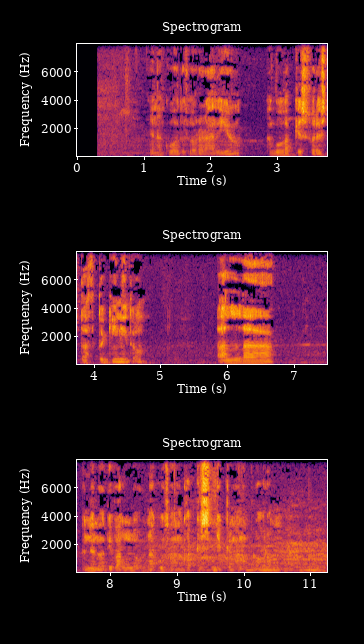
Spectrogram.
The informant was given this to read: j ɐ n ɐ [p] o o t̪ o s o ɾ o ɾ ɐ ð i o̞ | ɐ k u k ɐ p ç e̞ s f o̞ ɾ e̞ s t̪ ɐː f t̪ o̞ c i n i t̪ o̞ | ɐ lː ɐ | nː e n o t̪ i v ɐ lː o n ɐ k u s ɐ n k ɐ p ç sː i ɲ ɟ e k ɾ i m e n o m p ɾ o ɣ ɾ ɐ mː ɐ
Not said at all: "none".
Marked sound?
k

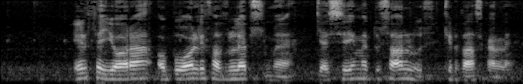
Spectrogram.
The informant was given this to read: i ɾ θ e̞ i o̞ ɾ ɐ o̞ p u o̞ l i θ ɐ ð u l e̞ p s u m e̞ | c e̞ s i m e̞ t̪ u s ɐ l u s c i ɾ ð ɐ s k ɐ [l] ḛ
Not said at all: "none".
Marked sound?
l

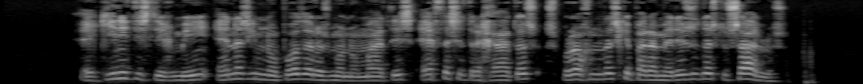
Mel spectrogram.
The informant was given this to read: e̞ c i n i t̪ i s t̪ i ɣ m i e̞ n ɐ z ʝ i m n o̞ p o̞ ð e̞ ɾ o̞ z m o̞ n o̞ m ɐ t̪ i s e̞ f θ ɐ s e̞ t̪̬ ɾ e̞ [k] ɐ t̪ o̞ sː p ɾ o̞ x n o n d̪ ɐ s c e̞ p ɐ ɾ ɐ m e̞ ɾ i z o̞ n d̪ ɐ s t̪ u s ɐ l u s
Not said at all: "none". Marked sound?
x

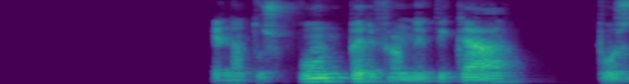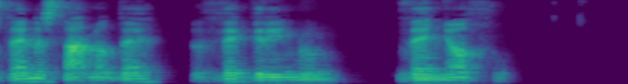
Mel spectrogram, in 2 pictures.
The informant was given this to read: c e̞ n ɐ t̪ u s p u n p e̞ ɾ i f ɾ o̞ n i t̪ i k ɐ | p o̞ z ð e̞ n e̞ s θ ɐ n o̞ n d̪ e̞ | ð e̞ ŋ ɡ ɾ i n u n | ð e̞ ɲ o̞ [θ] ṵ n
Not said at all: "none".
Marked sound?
θ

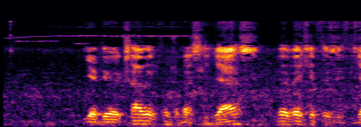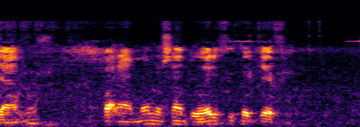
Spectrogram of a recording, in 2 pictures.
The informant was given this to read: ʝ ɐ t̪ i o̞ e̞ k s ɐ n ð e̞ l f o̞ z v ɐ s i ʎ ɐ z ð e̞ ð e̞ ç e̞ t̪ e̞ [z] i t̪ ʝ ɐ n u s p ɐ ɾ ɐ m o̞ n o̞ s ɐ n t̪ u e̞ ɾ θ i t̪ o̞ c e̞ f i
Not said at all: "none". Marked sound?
z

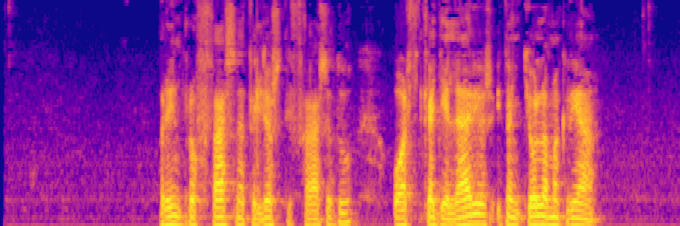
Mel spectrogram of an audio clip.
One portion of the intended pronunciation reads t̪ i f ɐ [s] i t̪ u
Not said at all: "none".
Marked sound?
s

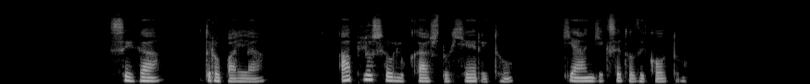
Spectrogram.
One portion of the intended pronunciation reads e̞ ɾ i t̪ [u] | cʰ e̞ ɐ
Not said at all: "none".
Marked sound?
u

